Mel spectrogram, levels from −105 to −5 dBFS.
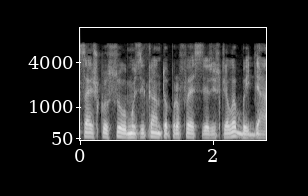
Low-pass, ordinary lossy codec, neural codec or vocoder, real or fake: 7.2 kHz; MP3, 64 kbps; codec, 16 kHz, 8 kbps, FunCodec, trained on LibriTTS, 25 frames a second; fake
